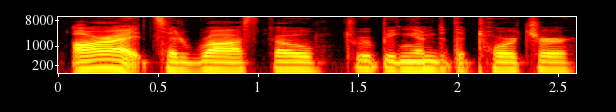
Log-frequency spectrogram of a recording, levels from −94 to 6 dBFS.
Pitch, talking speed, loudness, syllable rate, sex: 140 Hz, 185 wpm, -18 LUFS, 5.7 syllables/s, female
